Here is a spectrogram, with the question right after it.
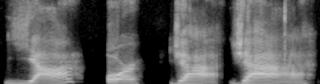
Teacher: hear as ya or ja ja and both are fine because the pronunciation you hear for ya may have a little ja may have a big ja may have a just completely y sound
